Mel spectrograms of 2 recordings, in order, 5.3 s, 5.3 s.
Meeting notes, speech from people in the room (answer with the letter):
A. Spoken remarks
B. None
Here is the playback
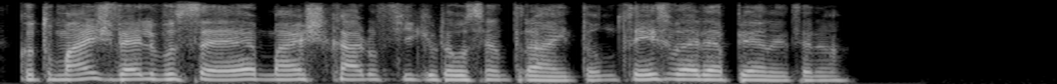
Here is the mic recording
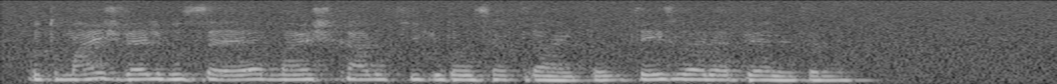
B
